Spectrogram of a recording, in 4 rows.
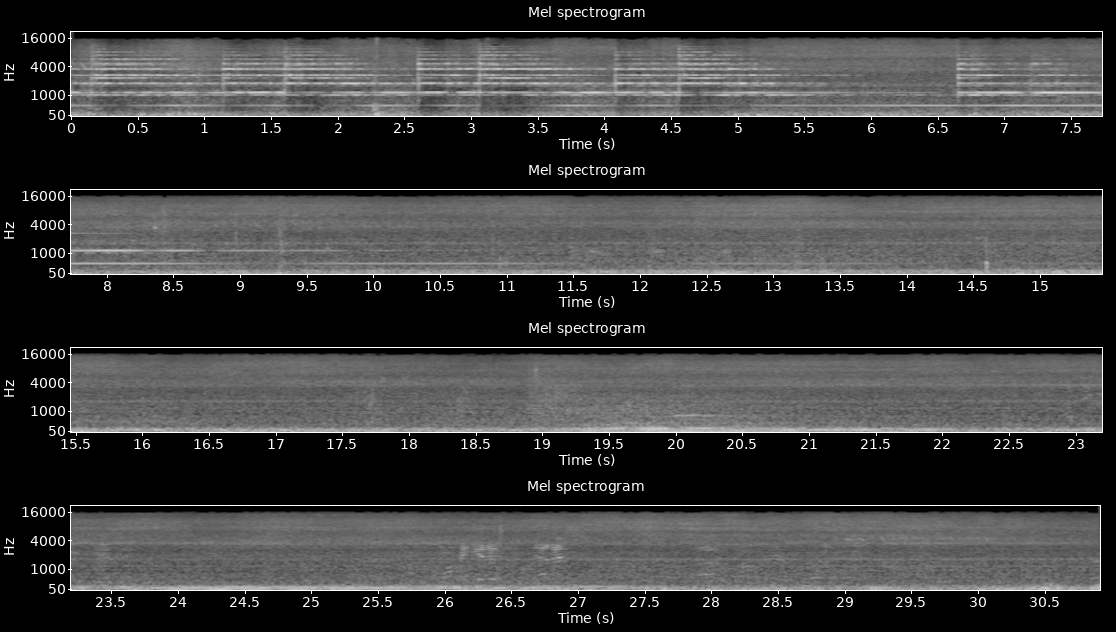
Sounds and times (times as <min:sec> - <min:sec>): Hiss: 0:00.0 - 0:30.9.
